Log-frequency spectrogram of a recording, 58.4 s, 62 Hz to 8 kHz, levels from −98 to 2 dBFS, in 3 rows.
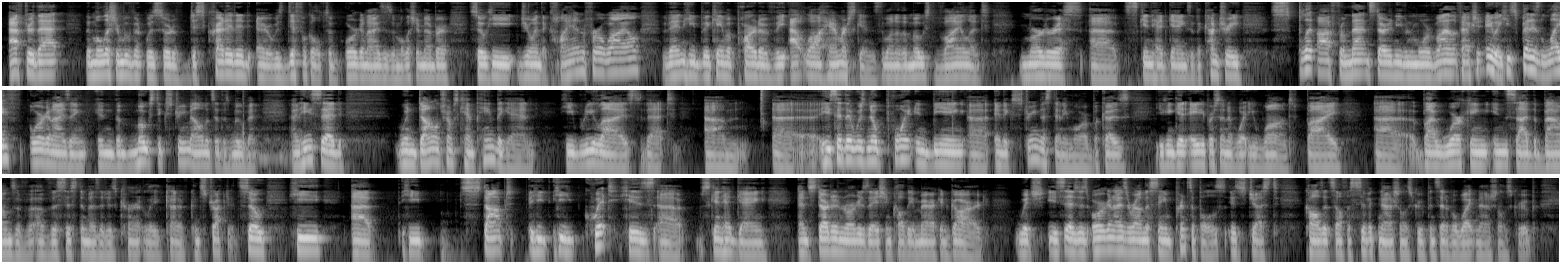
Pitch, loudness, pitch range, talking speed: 110 Hz, -27 LUFS, 100-120 Hz, 175 wpm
